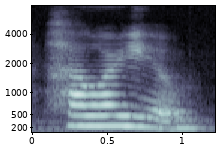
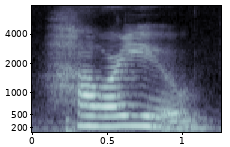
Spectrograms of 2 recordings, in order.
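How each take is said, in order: The two takes are said the same way.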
